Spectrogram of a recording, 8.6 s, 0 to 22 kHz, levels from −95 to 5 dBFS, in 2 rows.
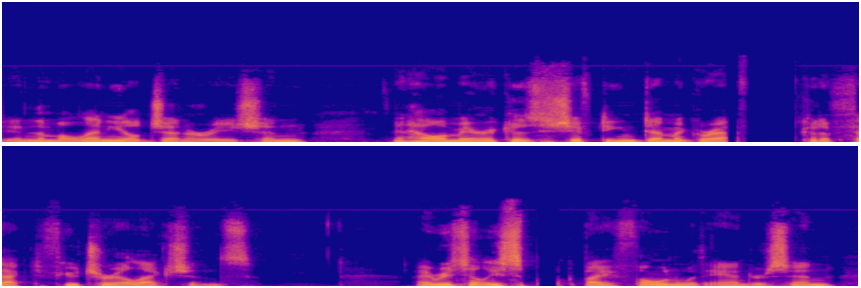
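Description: The speech drops out twice with a digital broadcast dropout. From 3.61 to 3.98 s it fades out over about 20 ms into a broken stretch of silence, roughly 290 ms lost across 340 ms with one 240 ms hole, before "could affect future elections". After "I recently" it mutes again, from 6.94 to 7.08 s, for about 100 ms. Each time the receiver got bad or missing frames and muted until clean ones arrived.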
